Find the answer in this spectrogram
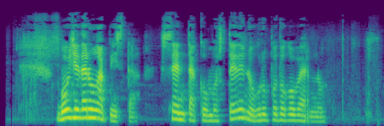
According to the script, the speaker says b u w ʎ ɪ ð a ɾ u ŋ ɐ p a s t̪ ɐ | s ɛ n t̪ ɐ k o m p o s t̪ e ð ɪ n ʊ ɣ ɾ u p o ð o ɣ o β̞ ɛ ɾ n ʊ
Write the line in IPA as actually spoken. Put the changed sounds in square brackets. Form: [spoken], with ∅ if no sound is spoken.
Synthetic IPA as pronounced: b [o] w ʎ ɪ ð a ɾ u ŋ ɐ p [i] s t̪ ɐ | s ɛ n t̪ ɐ k o m [b] o s t̪ e ð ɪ n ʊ ɣ ɾ u p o ð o ɣ o β̞ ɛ ɾ n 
